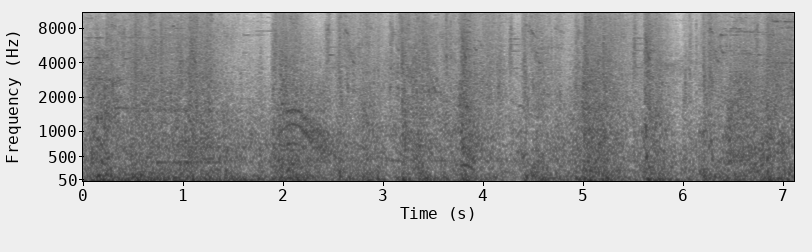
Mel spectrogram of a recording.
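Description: Magic spell effects whoosh and crackle during a fast fight.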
